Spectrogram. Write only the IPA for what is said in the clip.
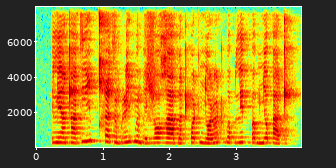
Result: lʲ ã ʈ ã t j i b qʰ i t ə̃ b ɭ i b ə̃ b ɪ ɮ ɔ ʁ a b a ʈ p ɔ ʈ ɲ ɔ ɭ ɔ̃ ʈ b ʌ b lʲ ə b ʔ ʌ b ɲ ʌ p a ʈ

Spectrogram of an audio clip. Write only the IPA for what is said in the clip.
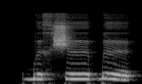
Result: b ɘ x ʃ ɘː ɓ ɘ

